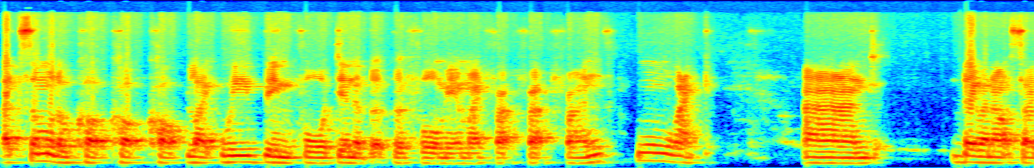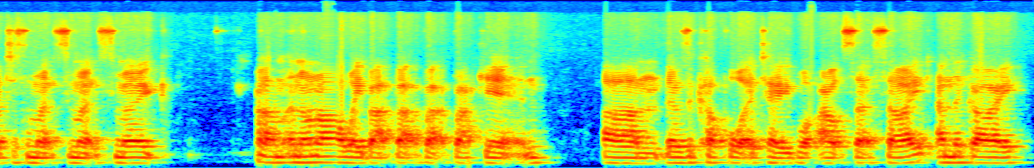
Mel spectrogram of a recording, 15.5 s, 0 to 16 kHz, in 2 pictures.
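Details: Man, 28, with Tourette syndrome beginning about two years ago, with involuntary swearing, word repetition and head-throwing tics: Tourette syndrome with vocal tics (word and syllable repetition).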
